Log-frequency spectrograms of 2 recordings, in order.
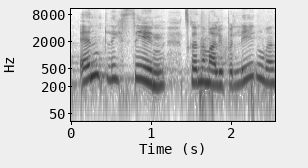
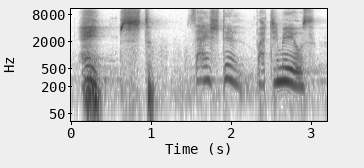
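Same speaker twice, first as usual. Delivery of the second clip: shushing crowd; 3 semitones higher than usual. Acted.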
